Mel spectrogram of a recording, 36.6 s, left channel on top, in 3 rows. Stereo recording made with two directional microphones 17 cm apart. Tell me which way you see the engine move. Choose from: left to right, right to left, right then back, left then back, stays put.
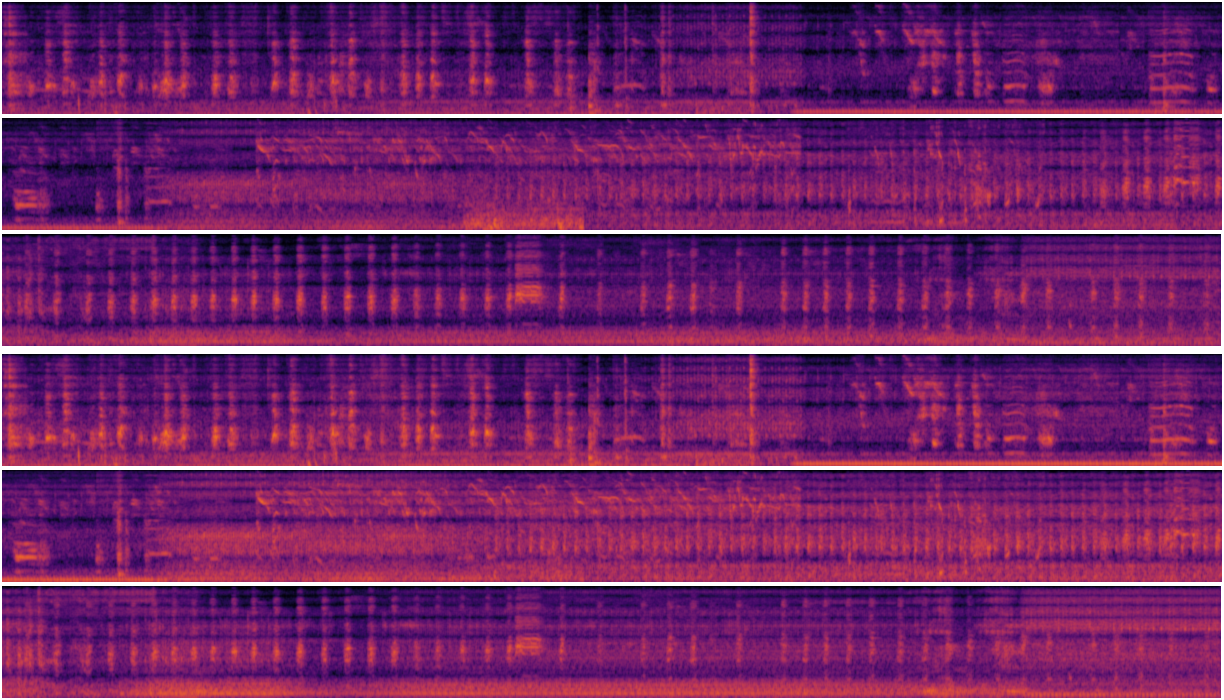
stays put.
